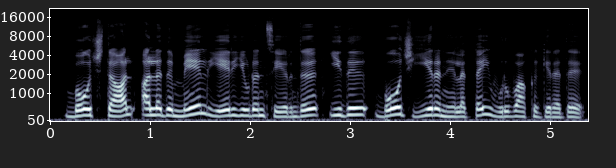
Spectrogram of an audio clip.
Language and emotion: Tamil, neutral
